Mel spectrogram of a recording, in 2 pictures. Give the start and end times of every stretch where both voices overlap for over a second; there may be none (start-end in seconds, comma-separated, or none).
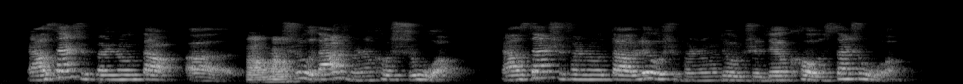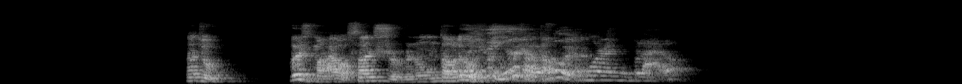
14.2-15.6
